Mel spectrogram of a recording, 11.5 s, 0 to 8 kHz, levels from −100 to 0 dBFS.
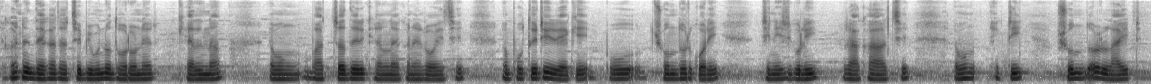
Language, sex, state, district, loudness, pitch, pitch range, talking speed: Bengali, male, Tripura, West Tripura, -17 LUFS, 130 Hz, 125-140 Hz, 125 wpm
